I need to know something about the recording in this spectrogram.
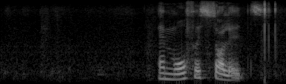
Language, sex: English, female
